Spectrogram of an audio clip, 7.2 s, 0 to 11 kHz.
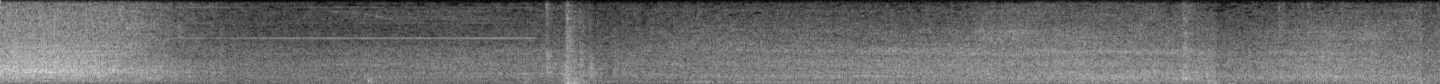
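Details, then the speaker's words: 2005 Holden VZ Crewman, 3.6L Alloytec V6, at startup: uneven, lumpy shaking idle with faint irregular clicking, no engine codes. Misfire traced to a faulty coil pack, later replaced. "but as you can see now it's starting to shake and you can sort of hear it clicking away there. You can see it's running a bit rough, so we'll definitely get that fixed hopefully."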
